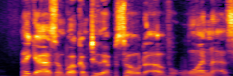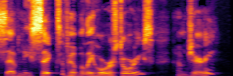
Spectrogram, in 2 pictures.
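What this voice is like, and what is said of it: Hoarse, nearly lost voice. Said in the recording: “my voice is completely shot ... like you can hear, no voice at all”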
